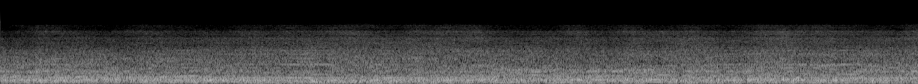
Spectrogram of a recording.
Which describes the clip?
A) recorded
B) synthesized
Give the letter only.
B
